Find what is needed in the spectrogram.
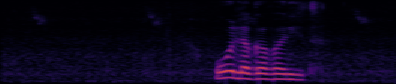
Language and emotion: Russian, neutral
